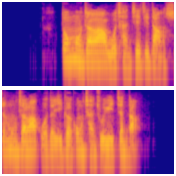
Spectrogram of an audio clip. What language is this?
Chinese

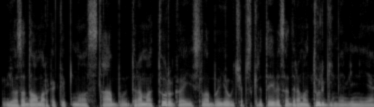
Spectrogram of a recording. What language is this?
Lithuanian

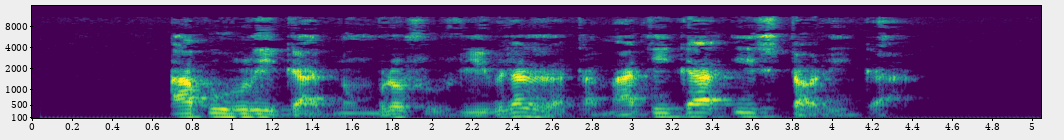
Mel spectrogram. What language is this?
Catalan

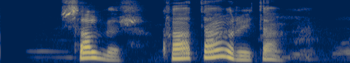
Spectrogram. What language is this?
Icelandic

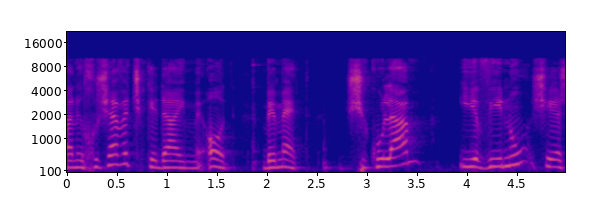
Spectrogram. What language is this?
Hebrew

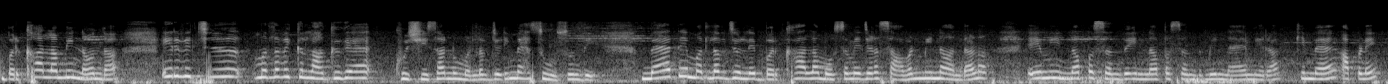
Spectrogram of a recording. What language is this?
Dogri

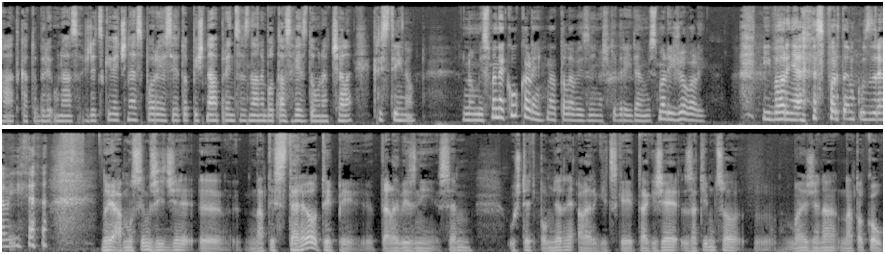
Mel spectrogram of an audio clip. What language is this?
Czech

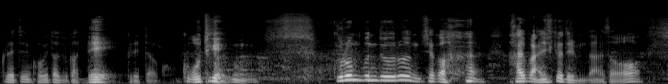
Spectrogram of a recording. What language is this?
Korean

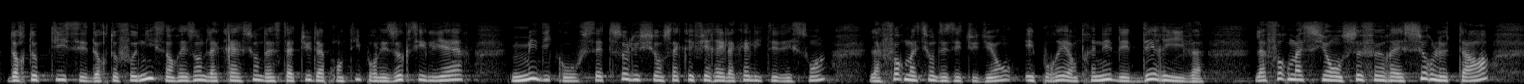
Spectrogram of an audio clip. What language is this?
French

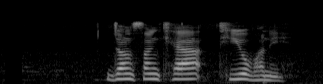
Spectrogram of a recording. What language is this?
Nepali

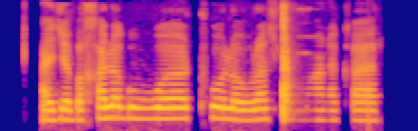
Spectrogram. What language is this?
Pashto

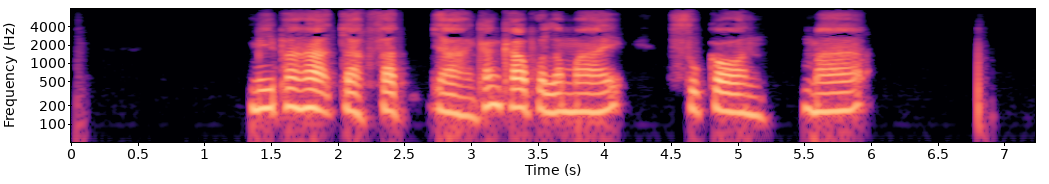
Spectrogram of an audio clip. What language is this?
Thai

